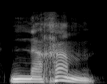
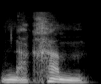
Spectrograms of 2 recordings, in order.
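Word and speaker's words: נחם: Esta palabra en hebreo es la palabra Naham. Naham se escribe Nakjam. Naham.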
